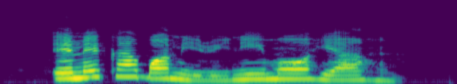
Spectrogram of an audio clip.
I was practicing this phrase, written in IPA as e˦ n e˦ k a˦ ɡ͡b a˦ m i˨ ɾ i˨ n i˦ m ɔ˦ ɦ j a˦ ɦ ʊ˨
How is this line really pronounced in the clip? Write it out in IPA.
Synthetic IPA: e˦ m e˦ k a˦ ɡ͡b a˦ m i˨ ɾ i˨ n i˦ m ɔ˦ ɦ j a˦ ɦ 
